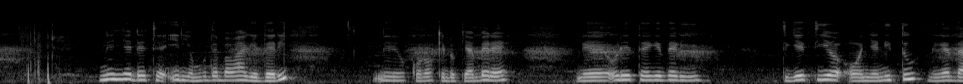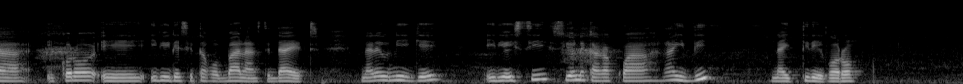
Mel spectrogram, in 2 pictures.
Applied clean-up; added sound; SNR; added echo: none; none; none; none.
